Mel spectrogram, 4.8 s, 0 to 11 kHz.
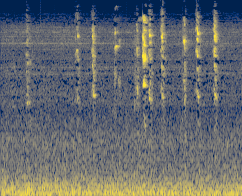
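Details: Peregrine falcon pair returning at dawn to the nest on a building, 22 November 2024; scattered raspy notes building into a sequence of louder harsh calls roughly every third of a second, quiet low background.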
